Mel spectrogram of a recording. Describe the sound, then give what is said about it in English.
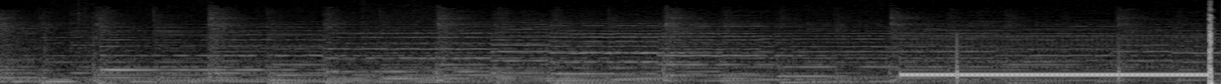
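A steady telephone tone sounds as a call is placed, entering partway through over background music and holding one loud, level pitch to the end. “In the interests of talking to Zach as quickly as possible, let me dial him again right now.”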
